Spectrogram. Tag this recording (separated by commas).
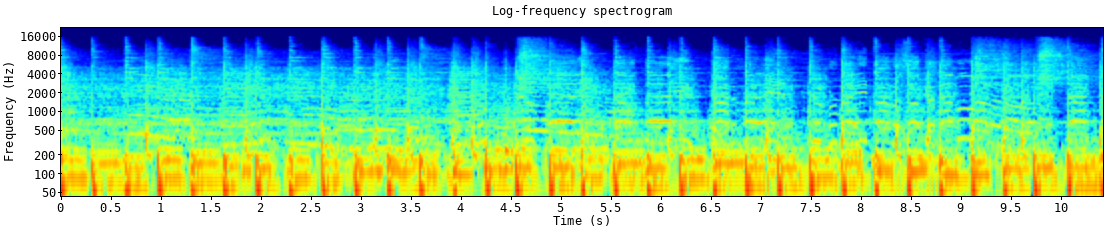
Music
